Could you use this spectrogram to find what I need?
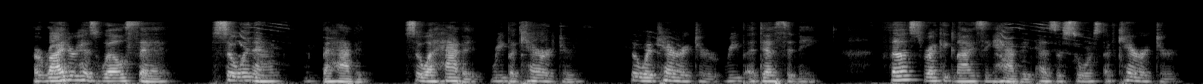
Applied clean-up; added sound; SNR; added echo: neural mask model DeepFilterNet 3.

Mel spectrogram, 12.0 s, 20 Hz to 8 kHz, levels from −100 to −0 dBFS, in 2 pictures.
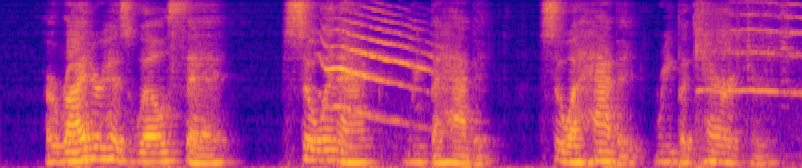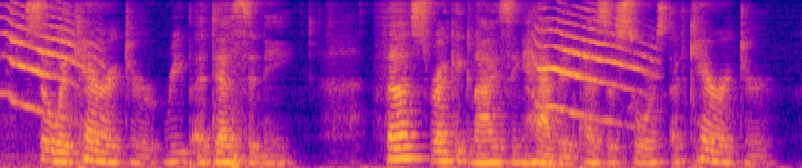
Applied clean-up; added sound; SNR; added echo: none; Bird vocalization, bird call, bird song; 6 dB; reverberation time 0.2 s.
